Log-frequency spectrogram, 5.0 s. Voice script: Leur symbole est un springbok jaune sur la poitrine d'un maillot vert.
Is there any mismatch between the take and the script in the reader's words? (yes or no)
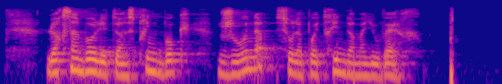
no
